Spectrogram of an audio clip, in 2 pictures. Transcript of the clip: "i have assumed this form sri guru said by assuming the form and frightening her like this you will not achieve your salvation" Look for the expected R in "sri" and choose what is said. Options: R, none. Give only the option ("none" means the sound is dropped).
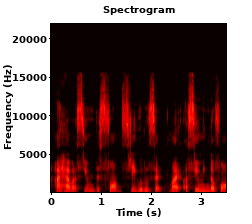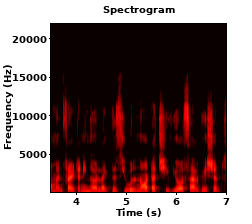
R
